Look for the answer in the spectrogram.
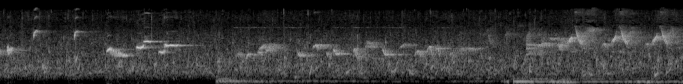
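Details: White-rumped shama song used as a training recording for other shamas, set among nature sounds: varied clear whistled phrases, some rising and some falling, over a trickle of running water, with a low hum entering midway.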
